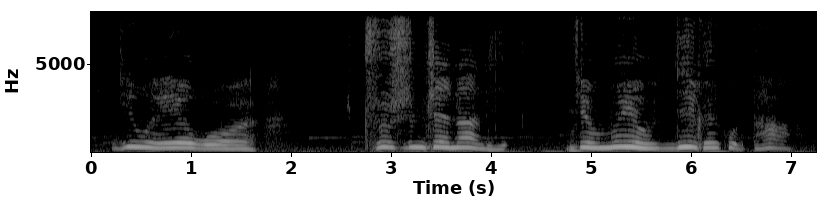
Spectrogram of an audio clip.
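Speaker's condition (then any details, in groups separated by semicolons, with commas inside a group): Cerebral palsy; unclear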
